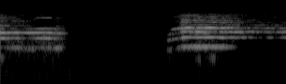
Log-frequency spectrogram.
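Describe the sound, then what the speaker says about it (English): A cat meows twice, clear and close. The two calls are separated by a short silence. "Yeah, my cat."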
